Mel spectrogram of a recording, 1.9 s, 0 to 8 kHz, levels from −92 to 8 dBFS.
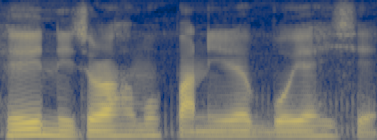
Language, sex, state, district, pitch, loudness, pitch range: Assamese, male, Assam, Hailakandi, 110 Hz, -20 LUFS, 105-115 Hz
